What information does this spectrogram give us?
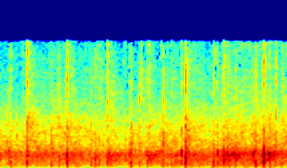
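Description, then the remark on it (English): An audience applauds new church members steadily, many overlapping hand claps forming a dense, continuous patter of moderate loudness with a few sharper claps standing out. “Yes, you can applaud for them.”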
